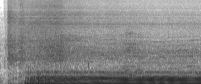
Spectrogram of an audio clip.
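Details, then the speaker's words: First start of a JDM classic petrol car after a Wilwood brake install: cranks, catches, flares, then holds a fast, steady high idle that needs adjusting; an oil leak is suspected from a distributor O-ring. "That's a high idle if I've ever seen one. What is running? I definitely do to adjust that idle."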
